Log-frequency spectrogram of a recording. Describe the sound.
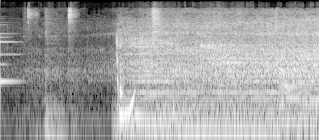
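Steady engine drone of a truck driving along a road in a video game. It starts after a quiet second with a short rising whine, then runs on as a continuous hum.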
